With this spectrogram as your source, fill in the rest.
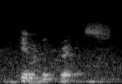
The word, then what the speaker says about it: hypocrites: We've got word stress in three-syllable words: disciples, accordance, opinion, inscription, attention, and one key exception: hypocrites.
